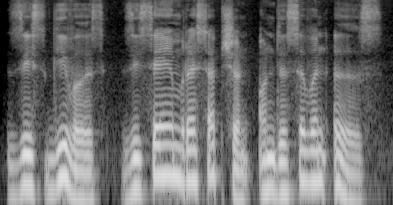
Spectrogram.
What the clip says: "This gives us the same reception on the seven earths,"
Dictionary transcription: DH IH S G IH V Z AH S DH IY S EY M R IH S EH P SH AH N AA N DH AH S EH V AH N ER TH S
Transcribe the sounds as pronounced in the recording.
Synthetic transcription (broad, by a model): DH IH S G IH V AH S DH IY S EY M R IH S EH P SH AH N AA N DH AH S EH V AH N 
